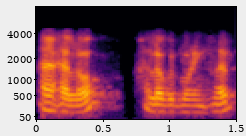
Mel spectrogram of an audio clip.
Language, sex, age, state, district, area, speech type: Malayalam, male, 18-30, Kerala, Kasaragod, rural, conversation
